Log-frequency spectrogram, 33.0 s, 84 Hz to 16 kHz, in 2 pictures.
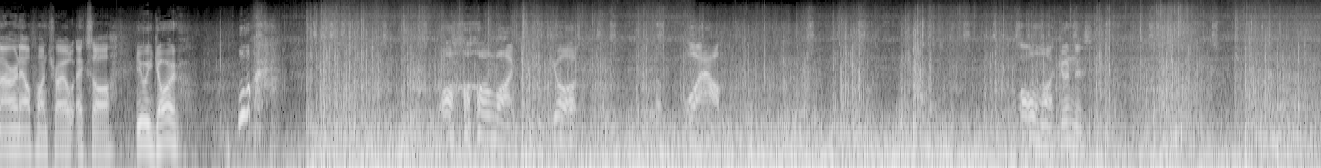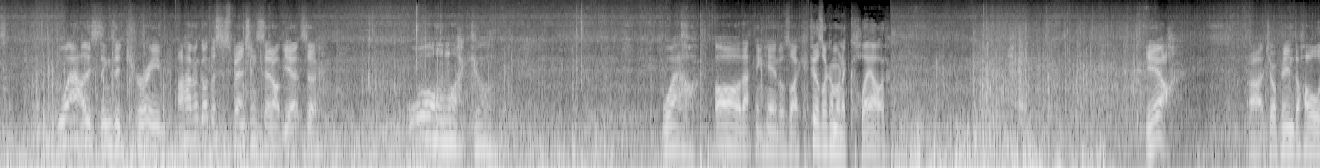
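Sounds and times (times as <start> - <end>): mountain bike rolling on dirt: 0.0 - 33.0
wind buffeting microphone: 2.7 - 26.5, 27.6 - 33.0
bike knocks and rattles: 3.6 - 26.4, 27.7 - 33.0.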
